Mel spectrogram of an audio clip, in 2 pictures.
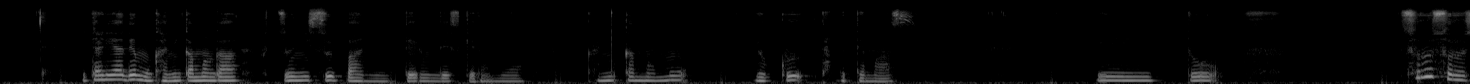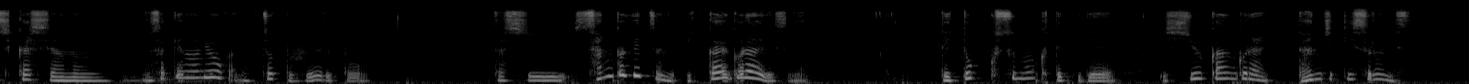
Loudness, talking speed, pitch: -38 LUFS, 200 characters per minute, 165 Hz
